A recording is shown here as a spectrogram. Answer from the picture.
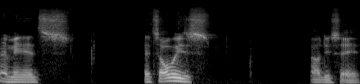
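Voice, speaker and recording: A medium-pitched man with ordinary pitch variation. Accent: slight non-native. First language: Portuguese. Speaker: live streamer. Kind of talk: casual chat.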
